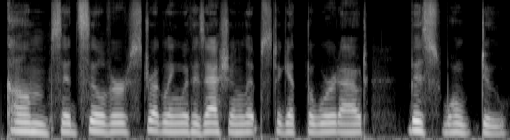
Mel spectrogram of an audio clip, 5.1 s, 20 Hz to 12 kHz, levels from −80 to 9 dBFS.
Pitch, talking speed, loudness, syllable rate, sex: 160 Hz, 190 wpm, -17 LUFS, 4.1 syllables/s, female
